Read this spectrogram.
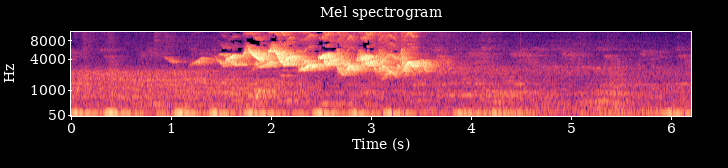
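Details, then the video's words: Young brown-plumaged Azulão beginning to open its song, delivering one rapid, jumbled warbling phrase of bright chirps lasting about two seconds over steady low rumbling background noise. "AZULÃO PARDO COMEÇANDO A ABRIR CANTO"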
